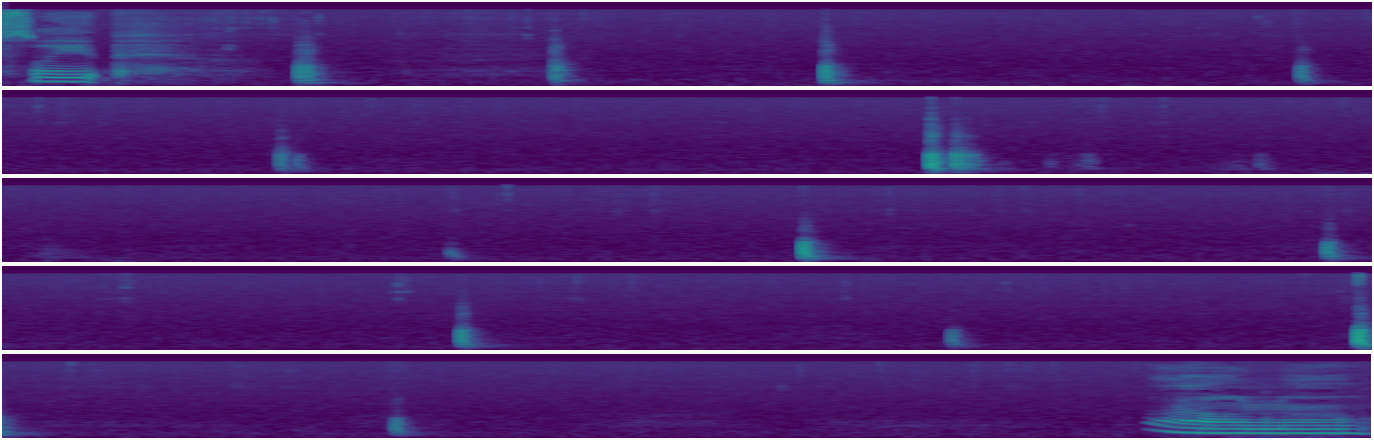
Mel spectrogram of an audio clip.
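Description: A young woman sings quietly close by.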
